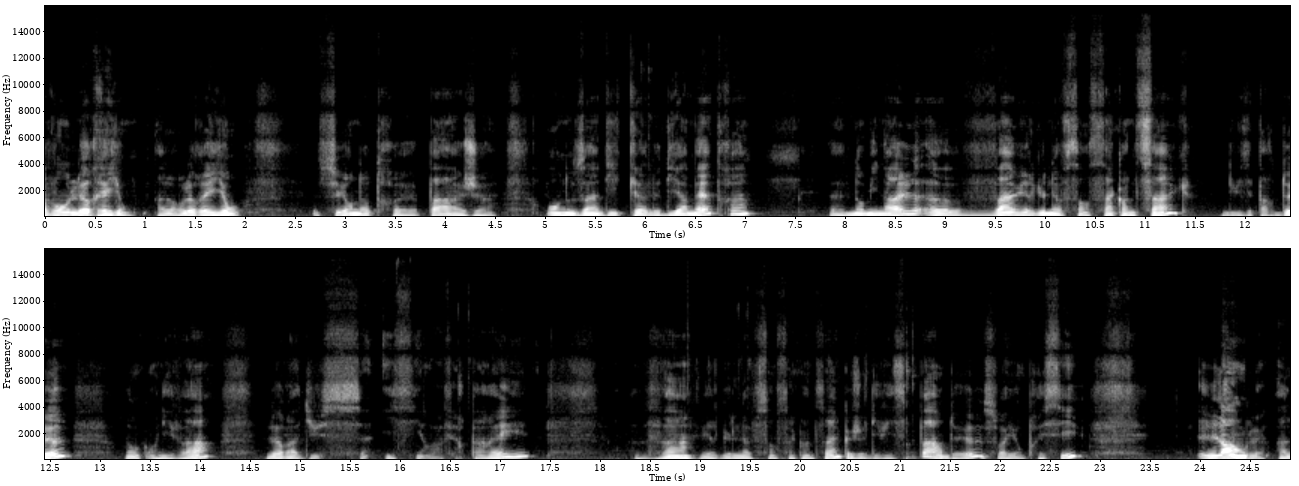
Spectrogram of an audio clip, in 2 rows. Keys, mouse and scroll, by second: 0.5 click, 2.0 click, 4.1 click, 6.8 scroll up 2, 12.9 click, 15.9 click, 16.9 click, 18.5-21.0 typing, 20.2 KP_Divide, 22.8 click, 22.8-23.6 typing, 24.0 click.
